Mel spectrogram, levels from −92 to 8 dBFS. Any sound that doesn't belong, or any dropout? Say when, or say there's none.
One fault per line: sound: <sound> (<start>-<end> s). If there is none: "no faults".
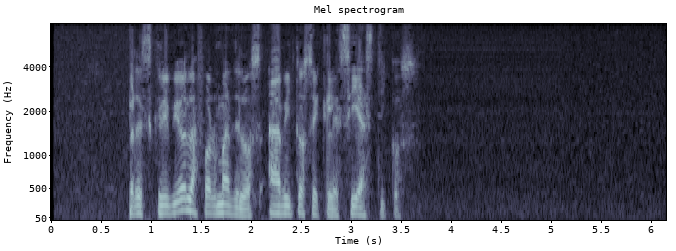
no faults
